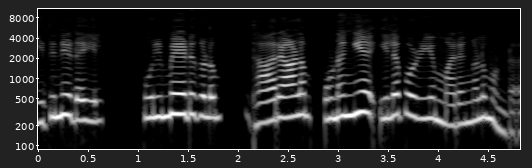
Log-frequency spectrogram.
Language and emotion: Malayalam, neutral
